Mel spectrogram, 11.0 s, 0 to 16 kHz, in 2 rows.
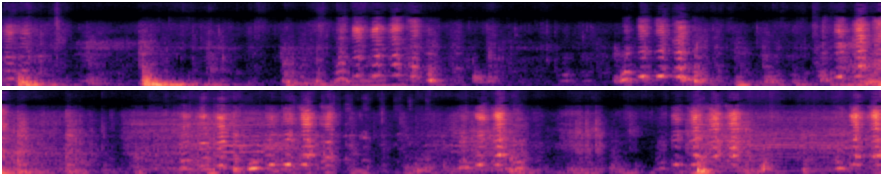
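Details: A Nigerian Dwarf goat mother, mother of triplets born June 18th 2023, bleats repeatedly in short nasal, quavering bursts while getting her grain ration after a hoof trimming.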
